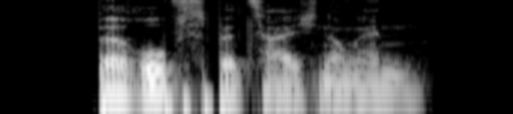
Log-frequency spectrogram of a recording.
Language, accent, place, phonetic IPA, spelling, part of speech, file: German, Germany, Berlin, [bəˈʁuːfsbəˌt͡saɪ̯çnʊŋən], Berufsbezeichnungen, noun, De-Berufsbezeichnungen.ogg
- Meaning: plural of Berufsbezeichnung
